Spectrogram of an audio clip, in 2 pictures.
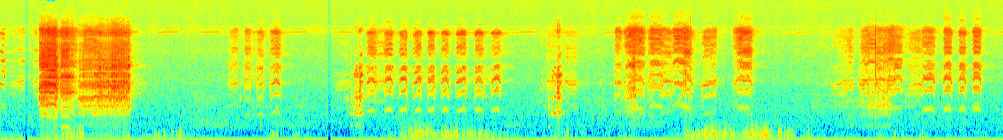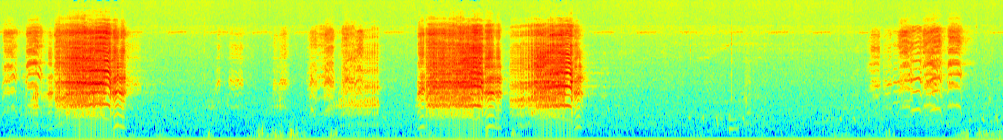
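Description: Blue-and-yellow macaws giving loud, harsh, raspy squawks in repeated bouts with short pauses between them. The loudest calls come a little past the middle and again about two-thirds of the way through, and there is a quieter stretch near the end.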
